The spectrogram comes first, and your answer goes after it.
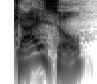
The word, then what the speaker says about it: Geisel: I'm going to be sending a note to Cy that his last name is actually pronounced Geisel.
